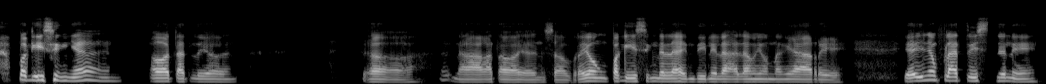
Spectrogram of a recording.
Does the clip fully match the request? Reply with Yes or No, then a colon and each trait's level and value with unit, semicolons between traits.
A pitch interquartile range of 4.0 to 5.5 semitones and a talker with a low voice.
Yes: average, 4.9 semitones; low, 130 Hz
